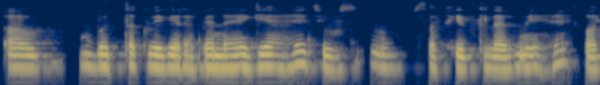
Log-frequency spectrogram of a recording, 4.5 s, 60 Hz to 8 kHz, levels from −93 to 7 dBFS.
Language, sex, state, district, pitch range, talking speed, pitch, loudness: Hindi, female, Bihar, Purnia, 165-180 Hz, 200 wpm, 170 Hz, -22 LUFS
